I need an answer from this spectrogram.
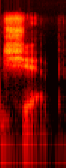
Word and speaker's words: ship: The correction is the distinction between the long iso vowel in sheep and the short vowel in ship.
